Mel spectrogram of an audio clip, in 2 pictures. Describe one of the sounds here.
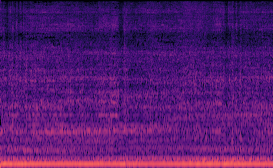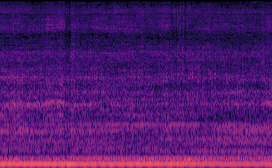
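An arcade coin pusher machine hums steadily.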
